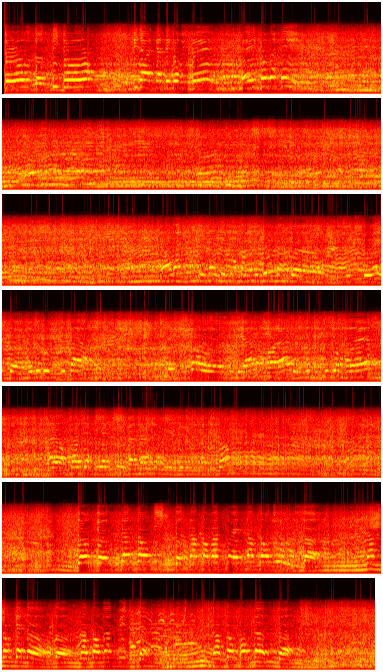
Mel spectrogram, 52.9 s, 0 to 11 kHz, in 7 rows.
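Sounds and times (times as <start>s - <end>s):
race car engines revving: 0.0s - 52.9s.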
